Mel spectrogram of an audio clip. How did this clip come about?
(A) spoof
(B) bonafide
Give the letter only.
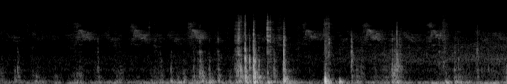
B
